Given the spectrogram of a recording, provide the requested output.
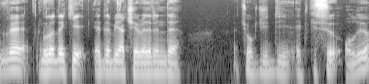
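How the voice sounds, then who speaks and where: Speaking at a fairly slow pace, a man has a dark, mellow tone in a dry sound with no echo. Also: fairly low pitch for a man, fairly even intonation, quiet background. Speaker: religious culture commentator; guest. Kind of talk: interview conversation. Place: studio. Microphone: lapel.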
